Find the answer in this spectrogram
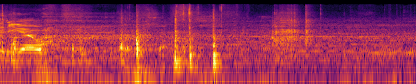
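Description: Faint background music, with a handful of sharp knocks from boxes being handled on a table about a second to two seconds in.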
